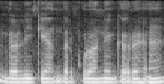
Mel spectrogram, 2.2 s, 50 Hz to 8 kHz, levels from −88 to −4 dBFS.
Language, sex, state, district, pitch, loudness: Hindi, male, Uttar Pradesh, Muzaffarnagar, 125 Hz, -13 LUFS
